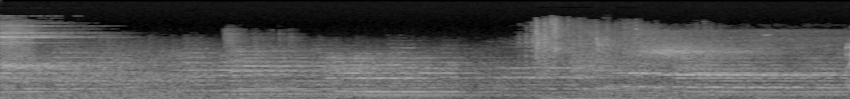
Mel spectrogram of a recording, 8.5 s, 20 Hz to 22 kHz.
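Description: Church-like bells toll within Final Fantasy 13 game music, ringing tones layered over a sustained organ-like pad, fairly quiet and steady with swells of brighter chimes.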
